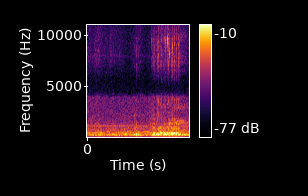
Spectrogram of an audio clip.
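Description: Faint chewing and breathing through the nose of a person eating, a little louder in the second half.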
